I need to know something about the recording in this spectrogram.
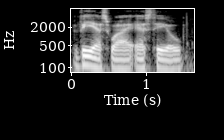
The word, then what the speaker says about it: Vsysto: you to fisto um i don't even know if i'm saying it correctly but it's vsy sto it's a driving recorder they call it so i'll call it vista it's good enough for me so thanks for watching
